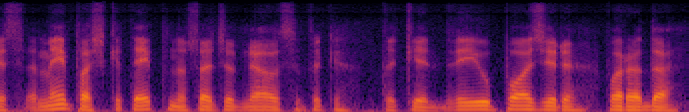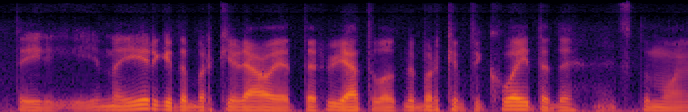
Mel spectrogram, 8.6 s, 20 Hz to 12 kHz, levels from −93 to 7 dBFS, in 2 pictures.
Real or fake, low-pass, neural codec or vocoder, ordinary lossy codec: fake; 10.8 kHz; codec, 24 kHz, 0.9 kbps, WavTokenizer, large speech release; Opus, 24 kbps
